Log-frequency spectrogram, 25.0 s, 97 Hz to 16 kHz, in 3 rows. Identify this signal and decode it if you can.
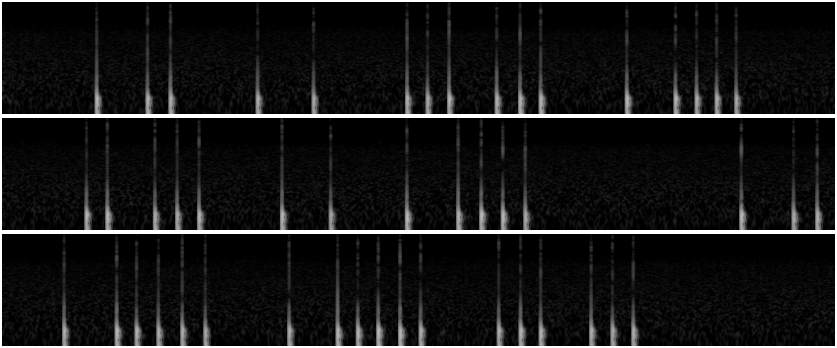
Tap code, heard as knocks on a wall, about 5 knocks a second. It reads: BAND HAD BEEN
